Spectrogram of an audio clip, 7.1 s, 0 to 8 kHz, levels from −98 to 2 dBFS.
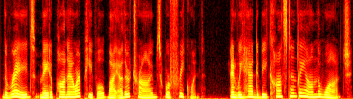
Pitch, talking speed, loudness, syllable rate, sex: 195 Hz, 170 wpm, -17 LUFS, 4.3 syllables/s, female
